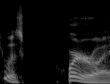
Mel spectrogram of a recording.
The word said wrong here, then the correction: Couderay: Did you say Corduroy? – Am I saying that wrong? It's spelled phonetically. It looks like Corduroy. Corduroy? – Ends with an A. – Oh, no. Did I get Couderay. – Oh, is that how you say it?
